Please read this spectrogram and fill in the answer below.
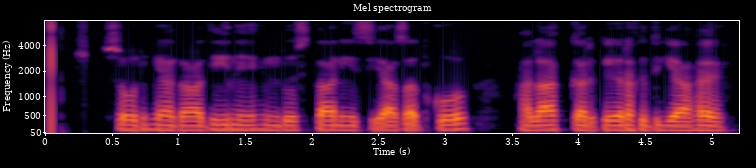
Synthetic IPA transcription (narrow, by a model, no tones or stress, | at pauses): soːnijaɡaːd̪ʱineɦɪ̃nd̪ust̪aːnisḭjaːsə̰t̪ko | hɐlaːkːəɾkeɾɐkʰd̪ijaɦɛː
